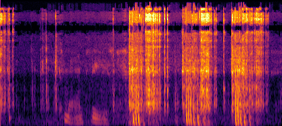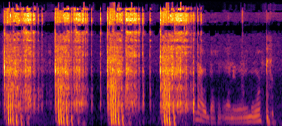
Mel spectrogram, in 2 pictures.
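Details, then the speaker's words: Old off-brand Canadian junkyard chainsaw: repeated rope pulls about one a second with ratcheting whir, never firing; cranks but won't start, owner suspects a dirty fuel filter stopping it pulling fuel. "Wonder if it's having a hard time pulling fuel. Maybe because of that filter being so dirty."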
